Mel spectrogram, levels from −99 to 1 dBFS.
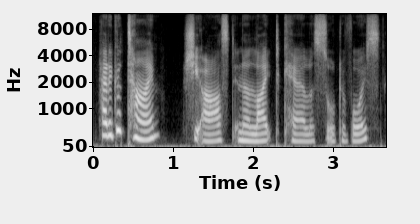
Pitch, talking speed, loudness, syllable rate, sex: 220 Hz, 215 wpm, -19 LUFS, 5.5 syllables/s, female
